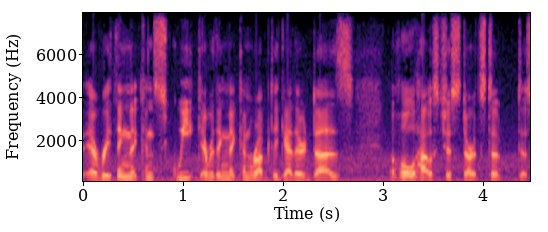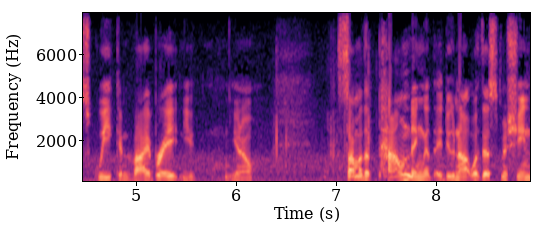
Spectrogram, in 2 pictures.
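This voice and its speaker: A man's voice: mid-range voice, bright, forceful tone, a little hiss or hum, poor audio. A man talking frankly in a casual outdoor vlog, rambling and wry, near a construction site. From Canada. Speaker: vlogger.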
